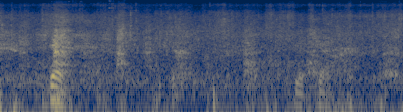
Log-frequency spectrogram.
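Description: A stream babbles over stones nearby.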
